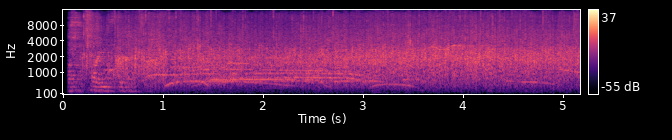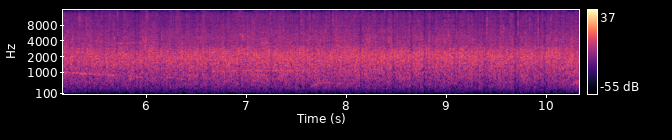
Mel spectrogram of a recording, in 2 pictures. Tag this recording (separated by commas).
people clapping, Applause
